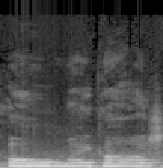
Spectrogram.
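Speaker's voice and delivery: high, drawn-out amazed voice; imitated awe. Grandma seeing the engagement ring, imitated awe. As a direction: draw it out high, as awestruck grandma.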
